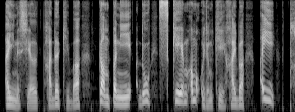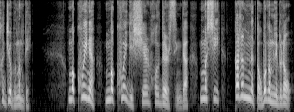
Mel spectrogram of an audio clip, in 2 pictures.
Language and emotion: Manipuri, angry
